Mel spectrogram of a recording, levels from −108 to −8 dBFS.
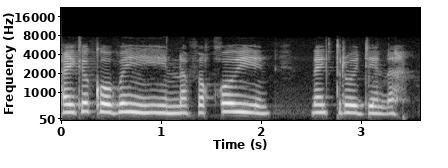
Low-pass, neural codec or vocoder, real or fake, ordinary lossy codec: none; none; real; none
